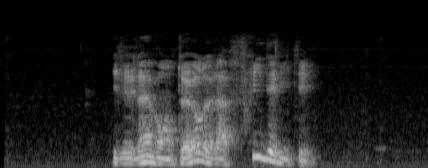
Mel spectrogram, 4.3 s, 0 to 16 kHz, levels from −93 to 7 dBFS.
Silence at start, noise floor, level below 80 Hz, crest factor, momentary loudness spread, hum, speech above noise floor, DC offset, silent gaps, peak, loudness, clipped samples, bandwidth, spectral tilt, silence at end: 1.1 s; -67 dBFS; -56 dBFS; 18 dB; 13 LU; none; 42 dB; under 0.1%; none; -10 dBFS; -26 LUFS; under 0.1%; 7 kHz; -8.5 dB/octave; 1.15 s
